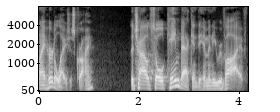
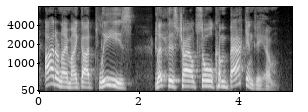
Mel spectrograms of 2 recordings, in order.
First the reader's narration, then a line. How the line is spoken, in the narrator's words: he cried out to Adonai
